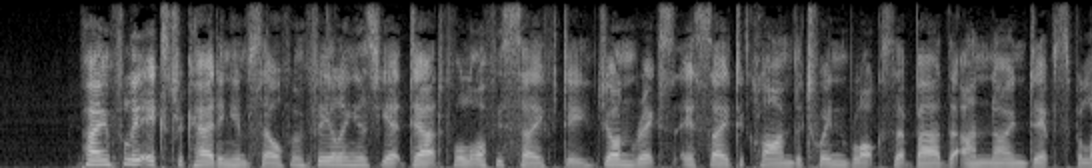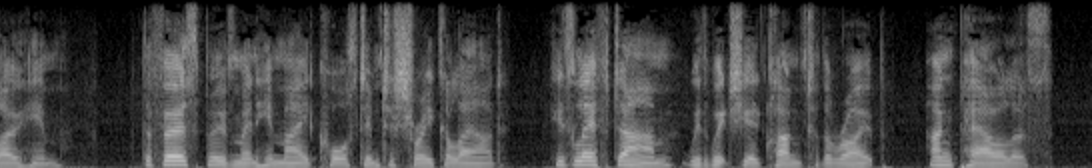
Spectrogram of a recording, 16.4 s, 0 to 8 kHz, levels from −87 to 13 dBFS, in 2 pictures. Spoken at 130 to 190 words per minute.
Yes: average, 175 wpm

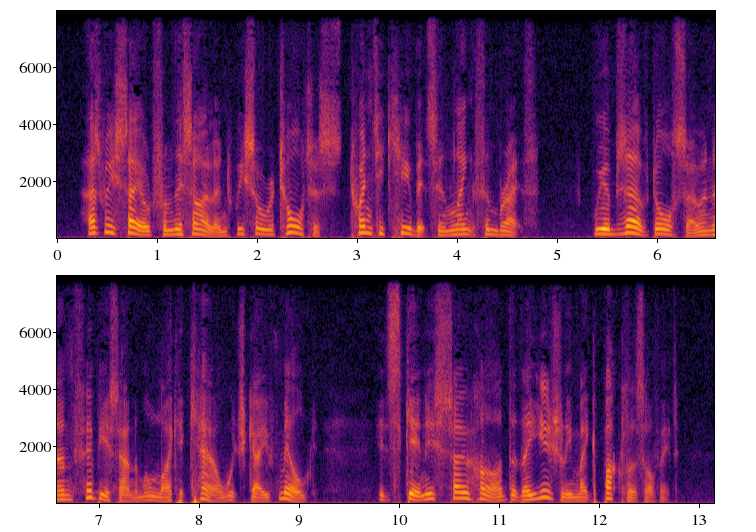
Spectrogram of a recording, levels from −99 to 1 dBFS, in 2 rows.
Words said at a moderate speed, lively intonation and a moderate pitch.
Yes: average, 180 wpm; wide, 6.0 semitones; medium, 160 Hz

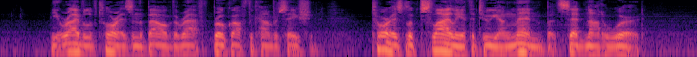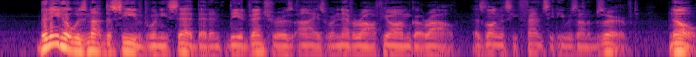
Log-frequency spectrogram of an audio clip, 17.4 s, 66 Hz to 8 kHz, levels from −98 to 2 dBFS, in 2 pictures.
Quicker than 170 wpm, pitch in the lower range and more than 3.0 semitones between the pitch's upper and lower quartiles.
Yes: average, 180 wpm; very low, 90 Hz; average, 3.4 semitones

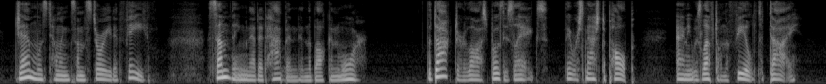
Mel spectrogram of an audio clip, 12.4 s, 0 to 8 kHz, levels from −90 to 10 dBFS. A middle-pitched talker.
Yes: medium, 165 Hz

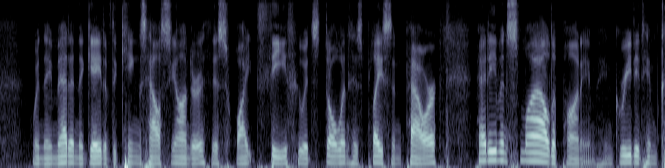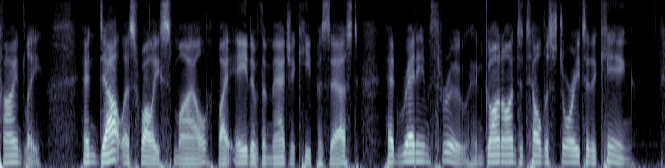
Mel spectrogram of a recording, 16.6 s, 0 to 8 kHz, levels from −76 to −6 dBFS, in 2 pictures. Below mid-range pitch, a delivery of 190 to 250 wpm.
Yes: low, 110 Hz; average, 200 wpm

